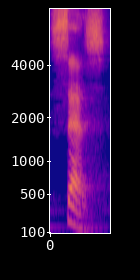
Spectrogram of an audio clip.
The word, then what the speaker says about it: says: Word number two is says. This word is commonly mispronounced by people learning English as says. But remember, I say, you say, but he or she says.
